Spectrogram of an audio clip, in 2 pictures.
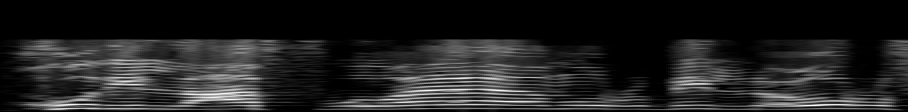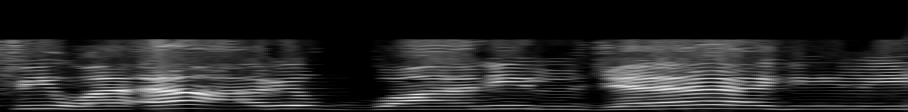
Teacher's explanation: فقالوا نضطر لحركة خفيفة في الواو المدغمة، يعني يقرأ خذ العفو وامر بالعرف وأعرض عن الجاهلين. الفاء ساكنة فتخطف جزءا من الحركة حتى يتيسر الإدغام. خذ العفو وامر بالعرف وأعرض عن الجاهلين، ويقرأ وامر لأنه يبدل الهمزة.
